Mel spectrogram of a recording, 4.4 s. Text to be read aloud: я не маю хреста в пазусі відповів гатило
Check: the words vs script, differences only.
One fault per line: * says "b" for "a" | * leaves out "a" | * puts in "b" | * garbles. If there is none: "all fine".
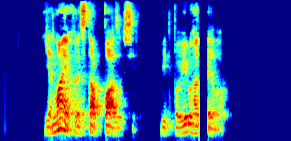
* leaves out "не"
